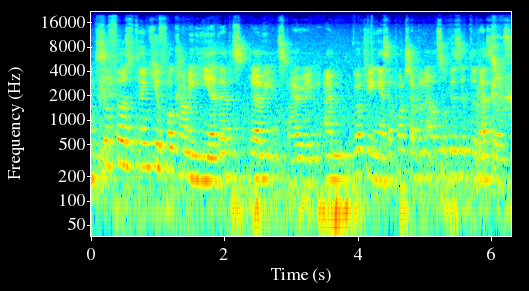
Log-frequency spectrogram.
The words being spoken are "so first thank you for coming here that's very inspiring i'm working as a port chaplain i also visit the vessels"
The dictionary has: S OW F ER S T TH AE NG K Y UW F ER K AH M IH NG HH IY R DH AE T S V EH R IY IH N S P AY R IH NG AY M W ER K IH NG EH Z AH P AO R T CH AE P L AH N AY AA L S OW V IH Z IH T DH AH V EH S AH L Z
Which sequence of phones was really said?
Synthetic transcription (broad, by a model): S OW F ER S T TH AE NG K Y UW F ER K AH M IH NG HH IY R DH AE T S V EH R IY IH N S P AY R IH NG AY M W ER K IH NG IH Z AH P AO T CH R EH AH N AY AA L S OW V IH Z IH T DH AH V EH S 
